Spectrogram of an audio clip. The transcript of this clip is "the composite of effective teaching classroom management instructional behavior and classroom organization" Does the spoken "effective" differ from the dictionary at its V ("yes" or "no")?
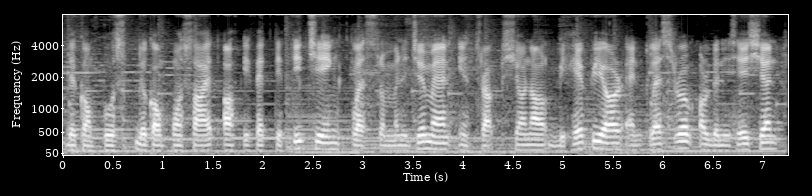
yes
